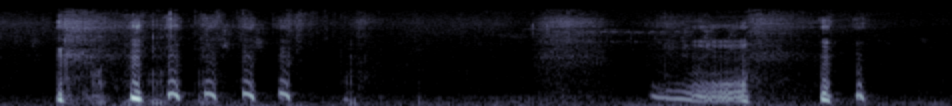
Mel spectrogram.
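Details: Pig grunting, one of two named Hubert and Frederik, in their pen after running from the shed, drowsy and being petted: a quick run of short low grunts, then a longer wavering squeal and two final grunts.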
